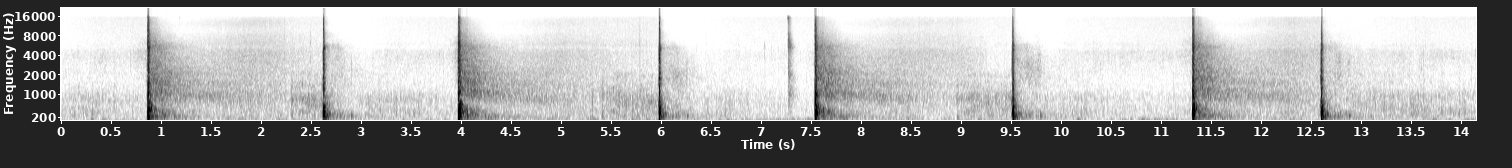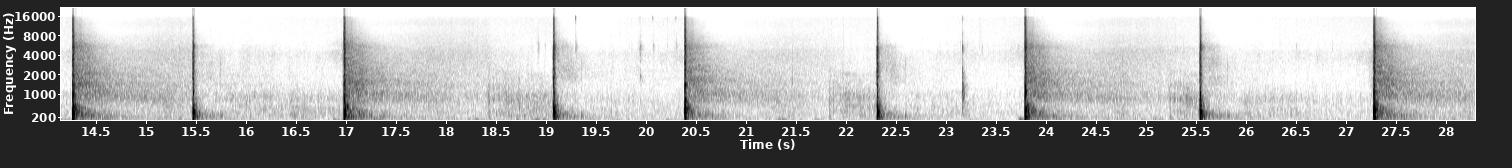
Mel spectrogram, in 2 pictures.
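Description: Consumer firework cake (Red Rhino Cruiser) firing single shots in steady succession, about one every three seconds. Each is a sharp bang with a fading echo, followed a second or two later by a fainter second bang as the shot lifts and breaks.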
